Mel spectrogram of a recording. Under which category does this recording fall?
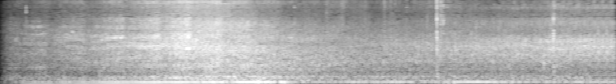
Soundscapes > Urban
